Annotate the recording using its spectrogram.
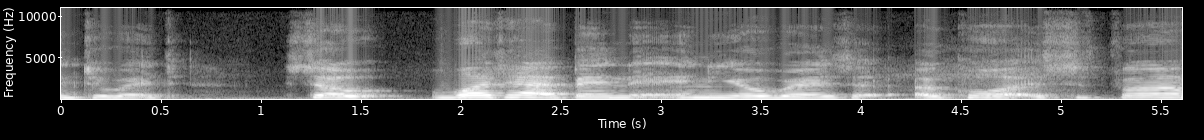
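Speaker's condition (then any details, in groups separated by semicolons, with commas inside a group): Anoxic brain injury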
